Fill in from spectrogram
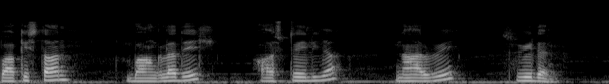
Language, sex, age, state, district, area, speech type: Hindi, male, 45-60, Madhya Pradesh, Balaghat, rural, spontaneous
